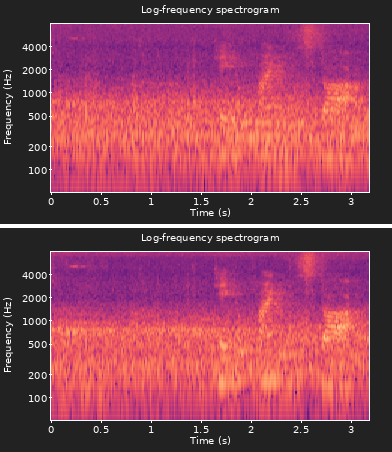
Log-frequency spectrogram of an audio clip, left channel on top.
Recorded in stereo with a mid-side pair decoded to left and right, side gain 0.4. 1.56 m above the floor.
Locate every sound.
1.6 s a woman speaking: 30° right, 6.5 m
